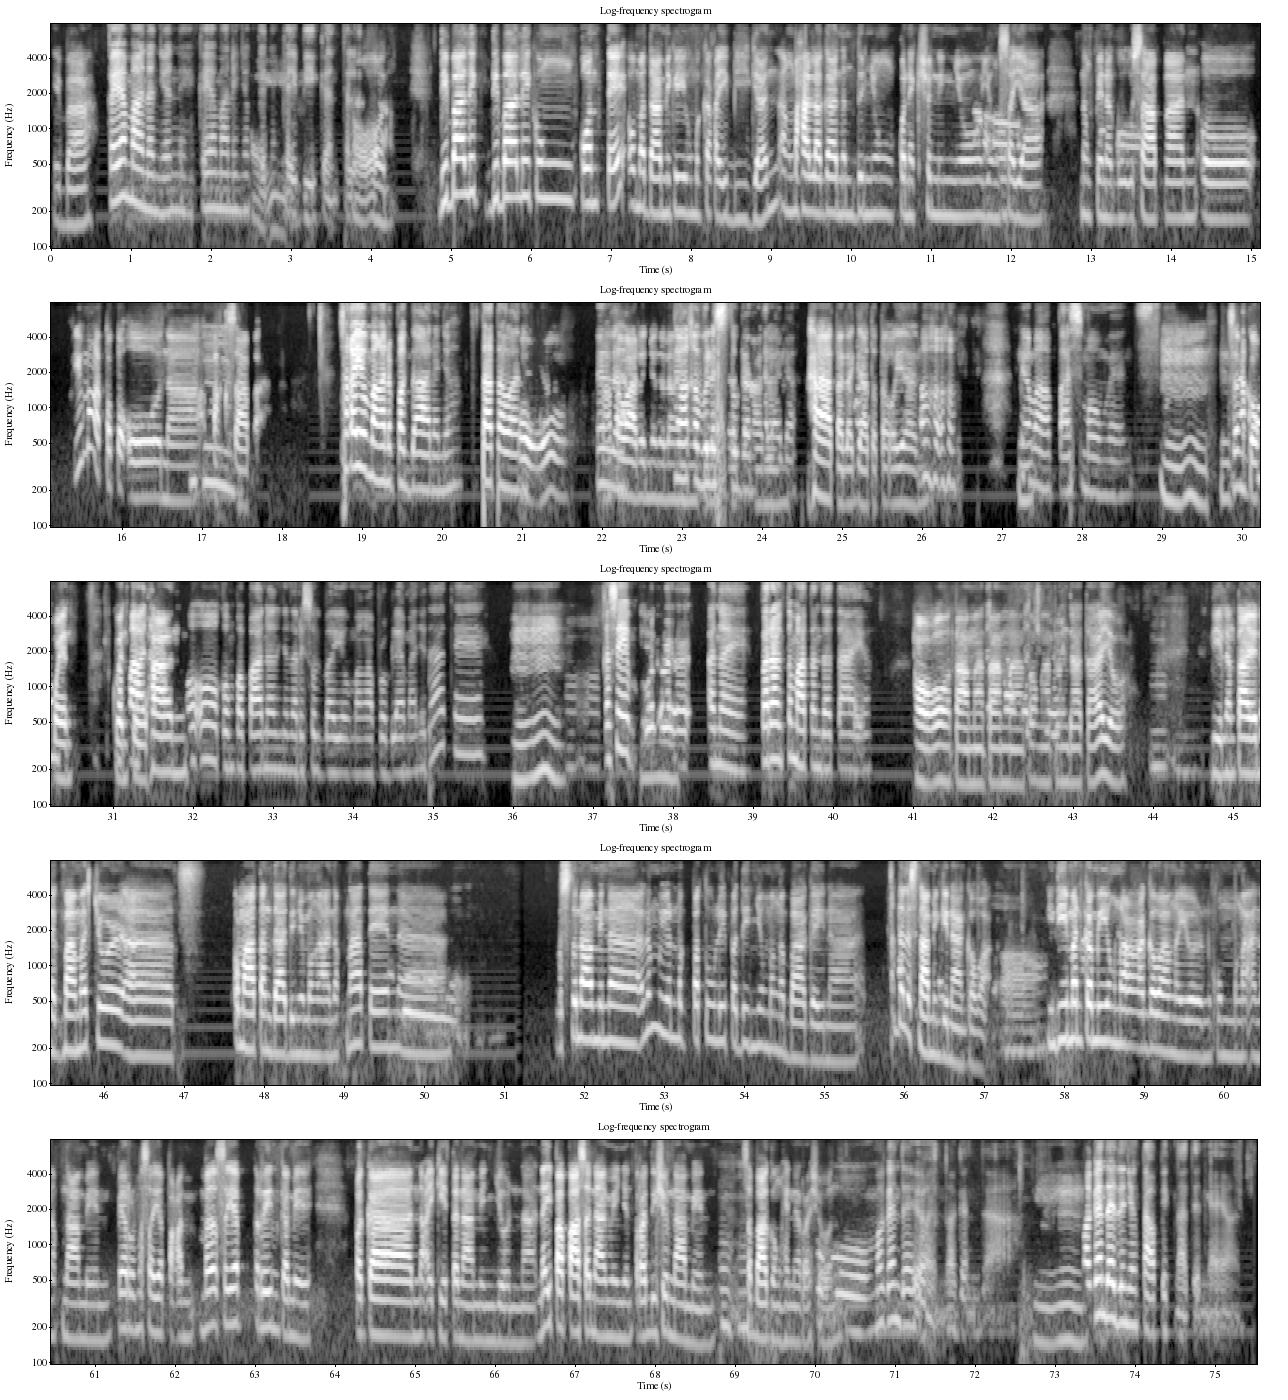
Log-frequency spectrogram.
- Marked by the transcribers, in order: static; other background noise; distorted speech; lip smack; chuckle; laughing while speaking: "Oo"; mechanical hum; lip smack; unintelligible speech; unintelligible speech
- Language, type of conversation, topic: Filipino, unstructured, Paano mo pinapanatili ang kasiyahan sa inyong pagkakaibigan?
